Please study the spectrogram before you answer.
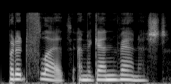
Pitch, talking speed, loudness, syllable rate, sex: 210 Hz, 210 wpm, -16 LUFS, 5.9 syllables/s, female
